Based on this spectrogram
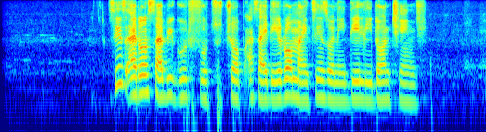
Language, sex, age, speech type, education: Nigerian Pidgin, female, 15-29, spontaneous, tertiary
